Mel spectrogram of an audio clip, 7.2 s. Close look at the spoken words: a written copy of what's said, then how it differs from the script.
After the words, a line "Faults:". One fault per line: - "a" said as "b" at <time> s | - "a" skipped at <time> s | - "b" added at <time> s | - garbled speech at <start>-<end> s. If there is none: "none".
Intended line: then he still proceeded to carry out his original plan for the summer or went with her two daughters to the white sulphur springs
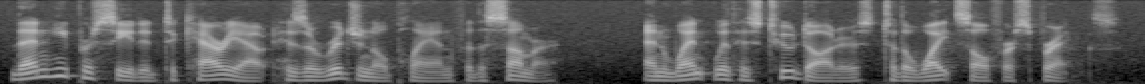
then he proceeded to carry out his original plan for the summer and went with his two daughters to the white sulphur springs
Faults:
- "still" skipped at 0.4 s
- "or" said as "and" at 4.0 s
- "her" said as "his" at 4.6 s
